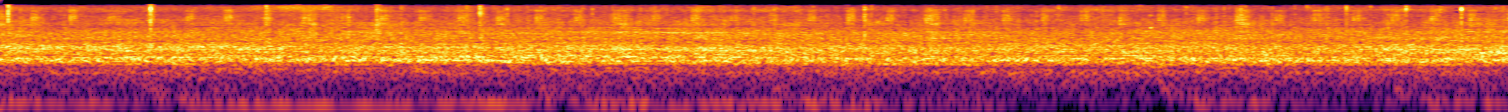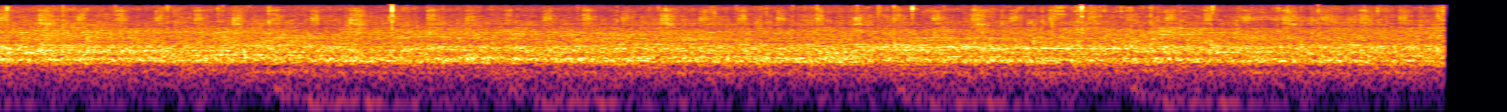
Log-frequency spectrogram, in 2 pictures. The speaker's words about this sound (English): Let's see. We've got video of them storming the court. Let's see what that looks like from...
